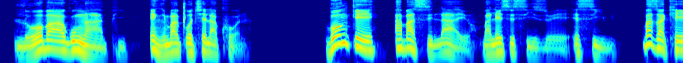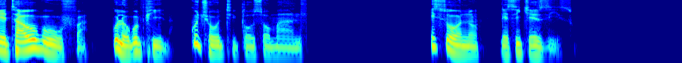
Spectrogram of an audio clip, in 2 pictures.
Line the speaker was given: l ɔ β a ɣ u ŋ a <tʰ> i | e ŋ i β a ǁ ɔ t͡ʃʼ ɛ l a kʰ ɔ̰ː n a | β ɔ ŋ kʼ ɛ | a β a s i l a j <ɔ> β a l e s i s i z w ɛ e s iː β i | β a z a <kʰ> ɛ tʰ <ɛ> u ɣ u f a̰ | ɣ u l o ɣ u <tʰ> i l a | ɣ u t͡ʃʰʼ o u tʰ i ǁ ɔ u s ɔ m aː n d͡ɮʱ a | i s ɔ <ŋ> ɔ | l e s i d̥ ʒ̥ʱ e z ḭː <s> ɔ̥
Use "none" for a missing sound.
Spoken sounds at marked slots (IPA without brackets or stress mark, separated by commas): pʰ, ɔ, kʰ, a, pʰ, n, s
